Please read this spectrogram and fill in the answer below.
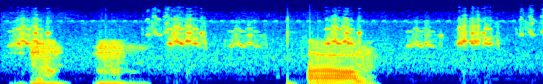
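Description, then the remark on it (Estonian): Birds chirp in a quick run of bright, high twittering calls, several short bursts with one fuller, lower-pitched call in the middle, and no talking. “noh, anname linnud, linnud natuke sädistavad”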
